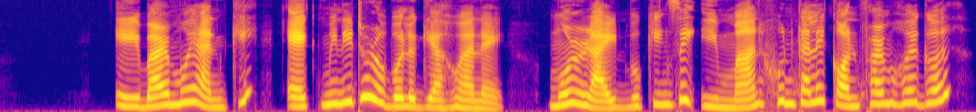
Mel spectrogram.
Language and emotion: Assamese, surprised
